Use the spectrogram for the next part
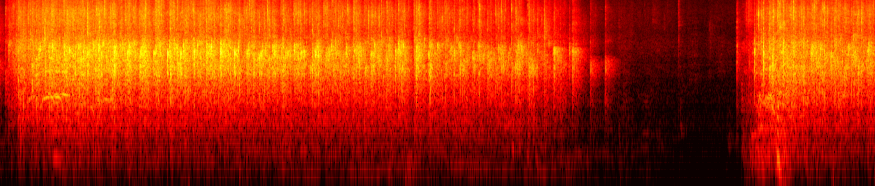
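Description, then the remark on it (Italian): Loud, sustained audience applause welcomes guest Daniela Collu on the show Tintoria. The dense, steady clapping fades out around twelve seconds, followed by a brief silence before a second burst of applause begins. “Signore e signori, un applauso a Daniela Collu.”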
